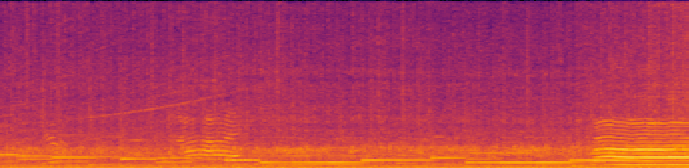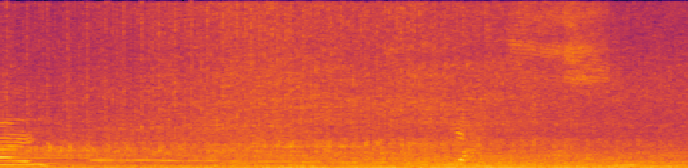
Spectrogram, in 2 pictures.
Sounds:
ice cream truck

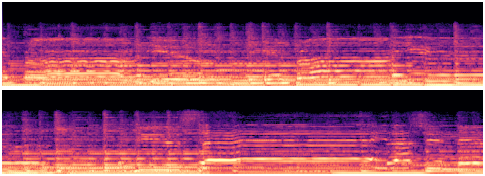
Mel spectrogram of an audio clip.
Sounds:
music

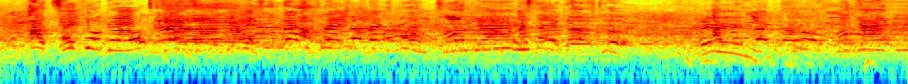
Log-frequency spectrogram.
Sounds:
speech

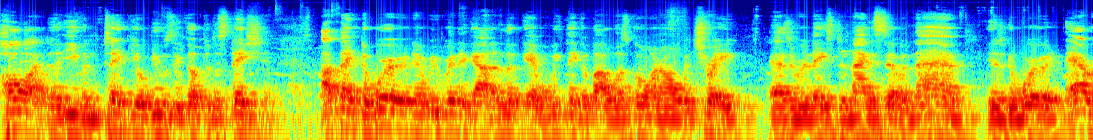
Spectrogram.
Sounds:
speech

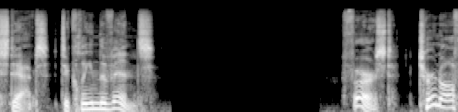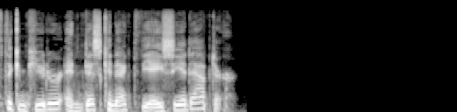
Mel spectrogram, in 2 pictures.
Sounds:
speech

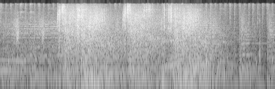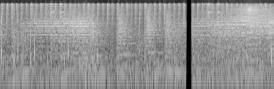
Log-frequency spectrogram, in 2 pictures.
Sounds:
run, music

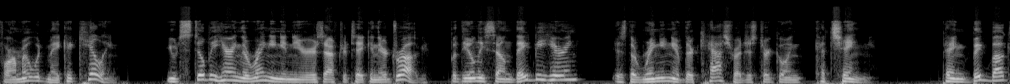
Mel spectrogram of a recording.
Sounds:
speech

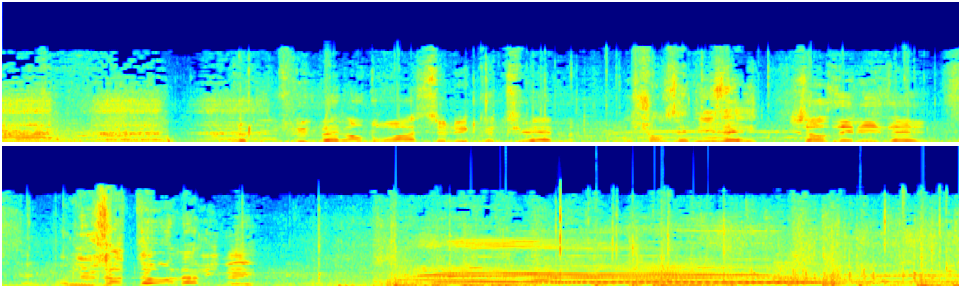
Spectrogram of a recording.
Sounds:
outside, urban or man-made, music, speech

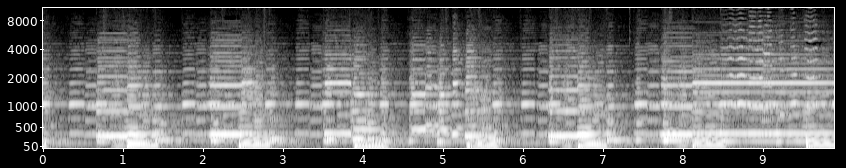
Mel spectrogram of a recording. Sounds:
music

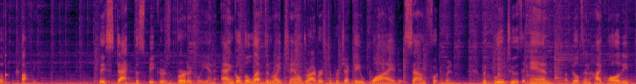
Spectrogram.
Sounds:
speech, music

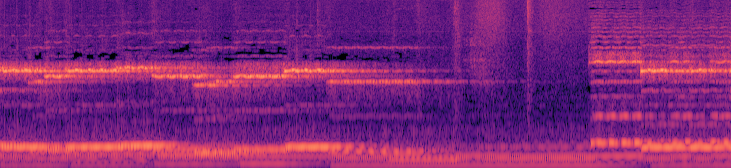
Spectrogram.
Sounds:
hammond organ, organ

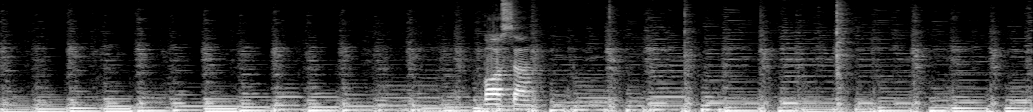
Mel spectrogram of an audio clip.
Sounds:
playing double bass

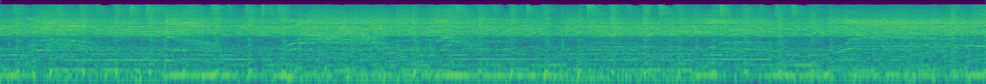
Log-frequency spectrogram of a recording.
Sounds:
punk rock, music

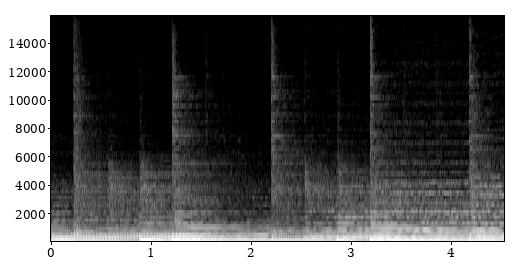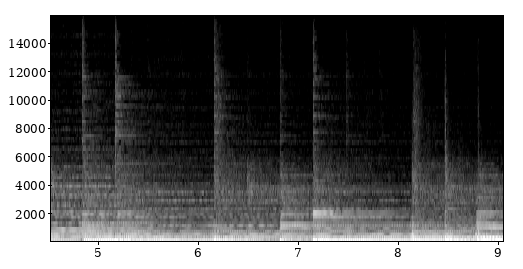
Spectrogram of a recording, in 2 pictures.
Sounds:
music, tender music

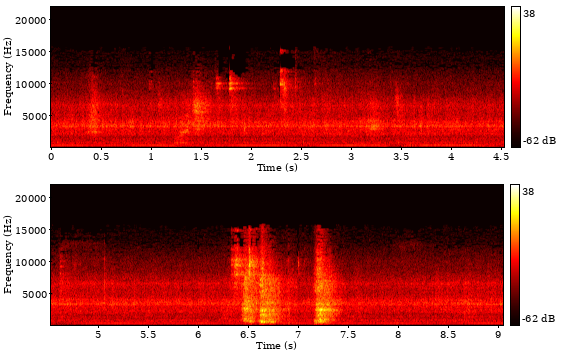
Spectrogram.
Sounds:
speech, domestic animals, animal, dog

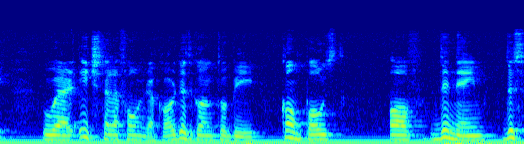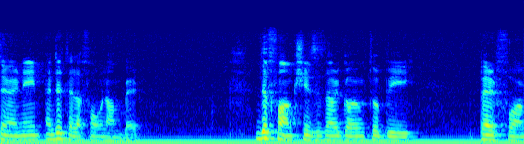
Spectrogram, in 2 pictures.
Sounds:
speech

